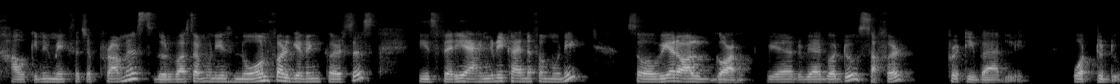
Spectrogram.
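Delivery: ordinary talk, nothing marked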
